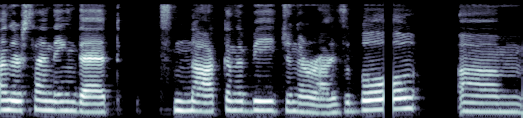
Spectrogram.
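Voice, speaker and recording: A woman's voice with a non-native accent and fairly even intonation. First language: not English. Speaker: graduate student researcher. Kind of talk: academic presentation. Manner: halting.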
